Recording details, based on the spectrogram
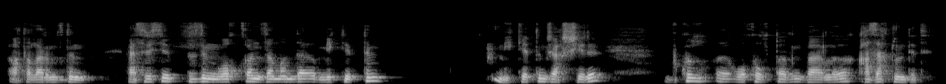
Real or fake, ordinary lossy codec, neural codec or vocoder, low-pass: real; none; none; 7.2 kHz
